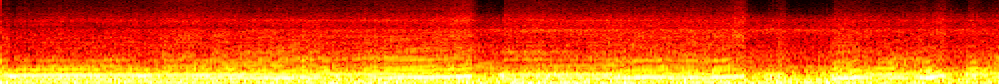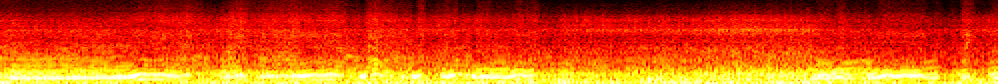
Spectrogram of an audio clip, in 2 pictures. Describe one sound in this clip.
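A dirt bike engine revs and whines up and down in pitch close by.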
